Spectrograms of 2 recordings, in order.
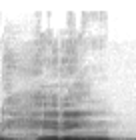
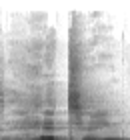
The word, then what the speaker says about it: hitting: I mentioned before and if you notice both T's are between vowel sounds that's why we pronounce them as a flap t or fast D didn't even take the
